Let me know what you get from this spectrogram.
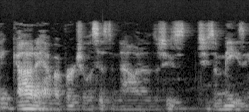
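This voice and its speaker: An American accent marks this man's somewhat breathy voice at a moderate pace. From United States. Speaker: executive coach. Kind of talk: interview conversation.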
